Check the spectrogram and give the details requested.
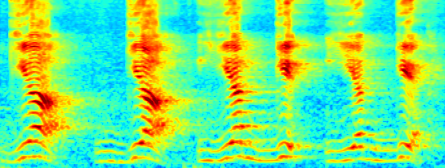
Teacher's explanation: हमें सुनाई दे रहा है, ज सुनाई दे रहा है, या सुनाई दे रहा है और अ सुनाई दे रहा है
